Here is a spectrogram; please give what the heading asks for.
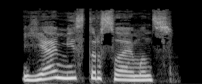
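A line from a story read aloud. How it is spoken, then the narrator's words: Bored voice. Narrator (Russian): скучающим голосом говорит вошедший врач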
